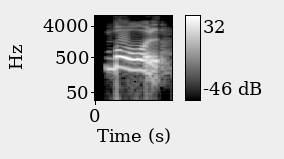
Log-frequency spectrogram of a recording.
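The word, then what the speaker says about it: bowl: बोलते हैं बॉल बॉल बॉल काफी लोग जो है इसको बाउल पढ़ते हैं बट बाउल जो है रॉन्ग प्रोनाउंसिएशन है इसके करेक्ट प्रोनाउंसिएशन है बॉल देन देन आता है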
